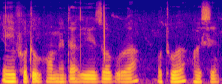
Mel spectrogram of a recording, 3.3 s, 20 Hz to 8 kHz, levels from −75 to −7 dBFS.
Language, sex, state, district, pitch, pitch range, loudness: Assamese, male, Assam, Sonitpur, 115 Hz, 115-120 Hz, -17 LUFS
